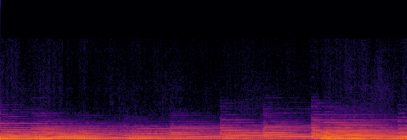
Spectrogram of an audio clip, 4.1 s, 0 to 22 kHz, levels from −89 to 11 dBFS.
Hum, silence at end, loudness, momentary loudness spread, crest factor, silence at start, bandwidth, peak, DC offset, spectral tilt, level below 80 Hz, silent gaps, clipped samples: none; 0 s; -22 LUFS; 7 LU; 14 dB; 0 s; 6.4 kHz; -6 dBFS; under 0.1%; -9 dB/octave; -60 dBFS; none; under 0.1%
